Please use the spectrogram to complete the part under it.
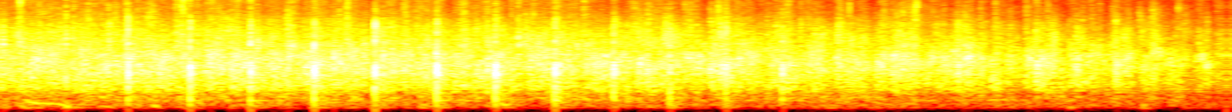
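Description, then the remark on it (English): An audience applauds the panelists in a steady round of clapping, dense and even throughout with sharp individual claps standing out, holding at a moderate level before easing slightly toward the end. “Everybody give a round of applause for our panelists.”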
